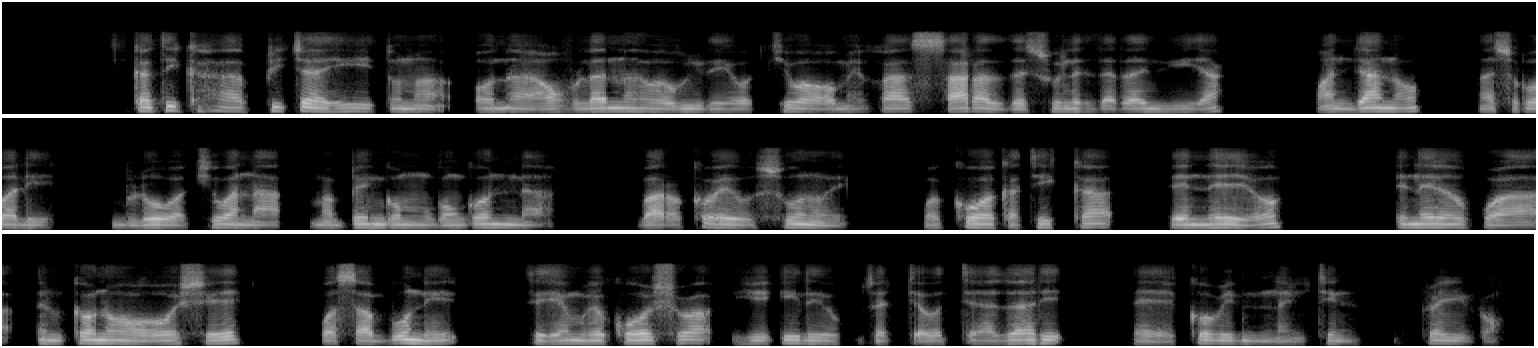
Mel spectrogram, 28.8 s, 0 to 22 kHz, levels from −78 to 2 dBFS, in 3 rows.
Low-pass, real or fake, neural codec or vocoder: 7.2 kHz; fake; codec, 16 kHz, 0.7 kbps, FocalCodec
